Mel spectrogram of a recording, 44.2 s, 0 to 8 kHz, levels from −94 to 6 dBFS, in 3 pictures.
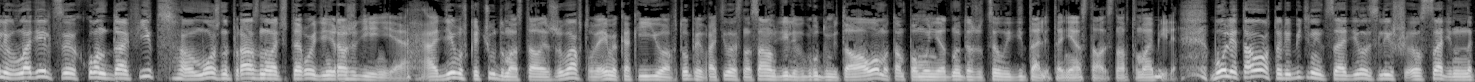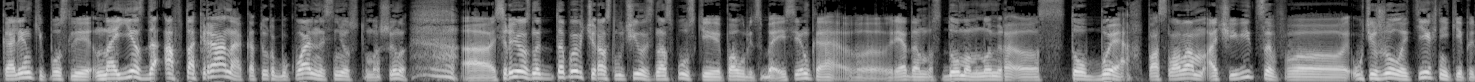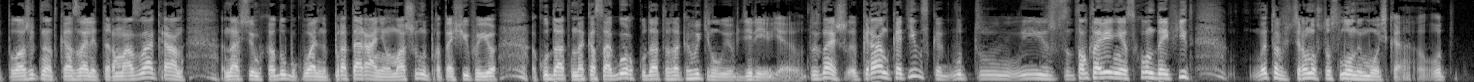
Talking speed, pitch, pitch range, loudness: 155 wpm, 130 Hz, 110-155 Hz, -17 LUFS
